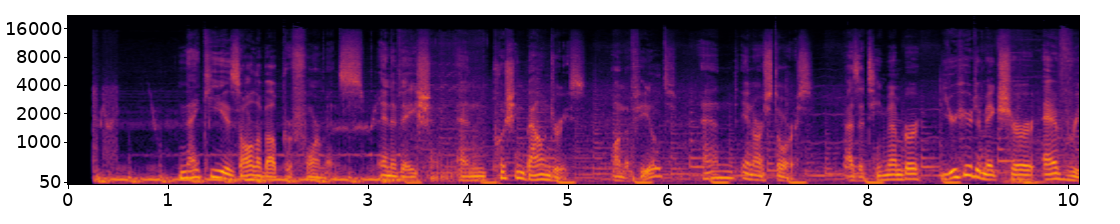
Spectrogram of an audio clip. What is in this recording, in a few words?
Corporate E-Learning; corporate-narration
